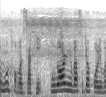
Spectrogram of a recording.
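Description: A person speaking, with a steady high hiss behind the voice.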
